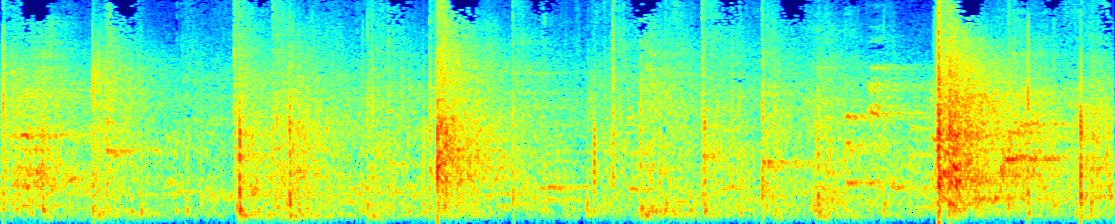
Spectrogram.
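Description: Badminton rackets striking a shuttlecock during a doubles rally, sharp cracks that ring on in the echo of a large sports hall. Softer hits fall between the loud ones, and the loudest strike comes near the end.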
